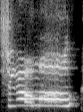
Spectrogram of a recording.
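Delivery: screamed out, high and loud.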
